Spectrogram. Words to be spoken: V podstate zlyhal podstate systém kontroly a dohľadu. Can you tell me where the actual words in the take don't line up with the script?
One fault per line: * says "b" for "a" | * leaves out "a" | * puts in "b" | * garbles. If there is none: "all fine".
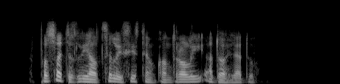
* says "celý" for "podstate"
